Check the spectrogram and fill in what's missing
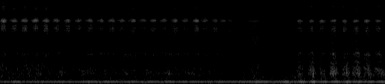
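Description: Colored pencils scratch across paper while filling in a background, a soft, steady back-and-forth rasp in quick even strokes, close and quiet over a low hum.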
